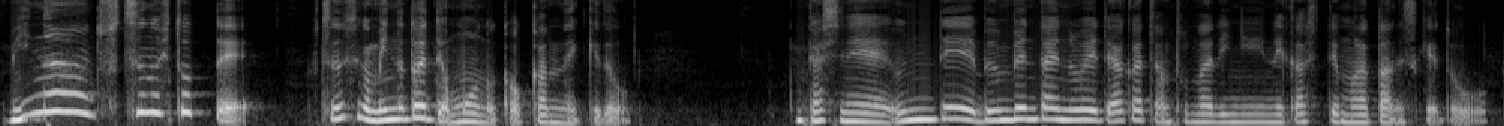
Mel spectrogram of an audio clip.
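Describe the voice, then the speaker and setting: A woman talks casually to her viewers in a mellow, warm voice at an ordinary middle pitch. Her delivery is soft and rambling, with long run-on sentences full of fillers and pauses. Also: big pitch swings, gravelly. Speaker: vlogger and new mother. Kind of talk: casual chat to camera.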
